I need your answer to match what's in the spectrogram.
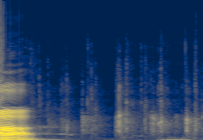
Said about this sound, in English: Those claps seem just less and less enthusiastic.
